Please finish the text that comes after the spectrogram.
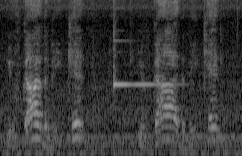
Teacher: Even though it looks two big D's, it's just a soft D sound because this is the high syllable.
